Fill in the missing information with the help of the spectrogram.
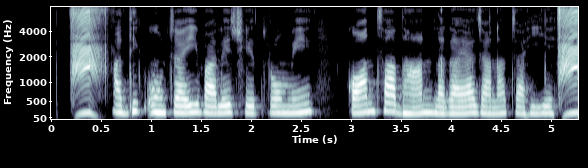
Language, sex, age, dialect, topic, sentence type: Hindi, female, 25-30, Garhwali, agriculture, question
